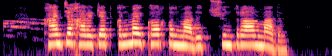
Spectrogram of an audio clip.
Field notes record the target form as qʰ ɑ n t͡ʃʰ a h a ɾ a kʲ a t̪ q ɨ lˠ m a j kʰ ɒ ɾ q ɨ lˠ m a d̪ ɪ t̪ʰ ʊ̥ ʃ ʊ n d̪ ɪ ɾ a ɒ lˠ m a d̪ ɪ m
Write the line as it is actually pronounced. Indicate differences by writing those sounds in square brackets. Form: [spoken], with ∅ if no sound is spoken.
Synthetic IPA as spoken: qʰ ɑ n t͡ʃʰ a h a ɾ a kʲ a t̪ q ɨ lˠ m a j kʰ ɒ ɾ q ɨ lˠ m a d̪ ɪ t̪ʰ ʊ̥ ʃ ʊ n [t̪] ɪ ɾ a ɒ lˠ m a d̪ ɪ m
